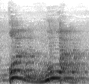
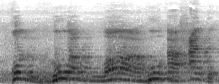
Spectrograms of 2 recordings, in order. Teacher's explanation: Jadi yang tafkhim yang mana? Hanya lamnya saja, wawnya tafkhim tidak. Jadi huwa tetap baca huwa.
